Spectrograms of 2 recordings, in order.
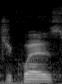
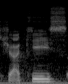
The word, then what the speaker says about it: Jacques: down in episode one we're gonna talk about jacquez Patrick all right here we go so our first pick Mr jacquez Patrick and yes it's pronounced jacquez when I first saw it I thought it was Jacquees I'm wrong it's pronounced jacquez all right but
